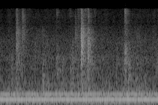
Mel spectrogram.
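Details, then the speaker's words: Kenmore super capacity plus electric dryer on time dry with clothes, just cleaned out: steady even motor hum, drum turning smoothly and balanced, a few light ticks from tumbling clothes, no knocking or scraping; running fine and heating. "and balanced no weird noises or anything like that"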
